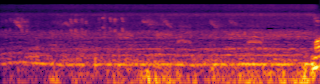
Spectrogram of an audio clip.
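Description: Birds chirping in short, falling high calls over a steady low hum and a low rumbling background.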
